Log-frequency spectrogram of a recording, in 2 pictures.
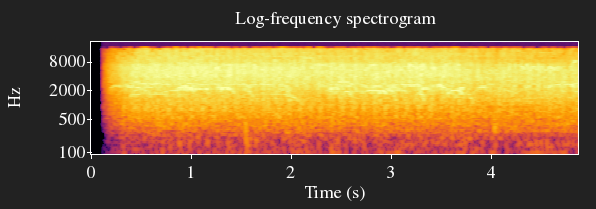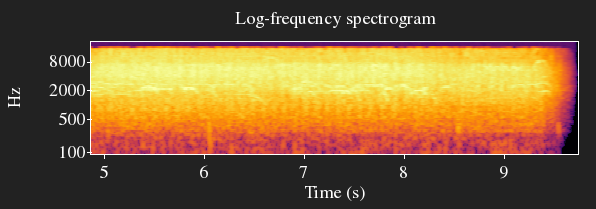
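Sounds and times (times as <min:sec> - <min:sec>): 
applause: 0:00.2 - 0:09.7.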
